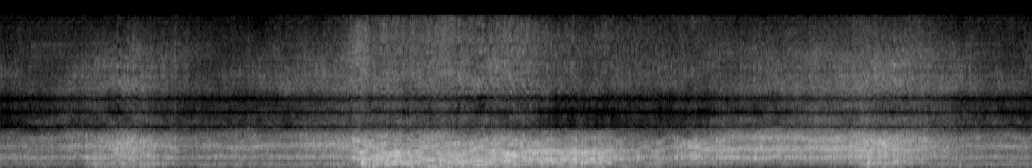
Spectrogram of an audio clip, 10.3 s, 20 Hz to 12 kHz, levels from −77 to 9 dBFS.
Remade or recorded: remade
